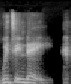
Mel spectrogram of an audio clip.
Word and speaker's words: Wetin Dey: So if I was to spell it, it's by saying waiting and day, well, it's pronounced Wetin Dey.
